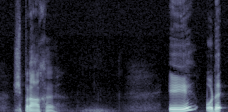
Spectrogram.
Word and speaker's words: Sprache: Now, why we are pronouncing it long? Because CH is considered as the one consonant. It's not Sprache. Sprache.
